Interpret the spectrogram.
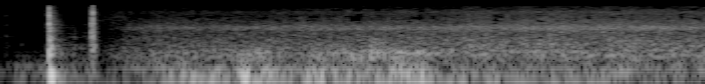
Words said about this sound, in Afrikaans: Ek dink dis die geluid van die wind wat deur die bome waai. Dis reg. Partykeer is die wind sag en rustig soos hier.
